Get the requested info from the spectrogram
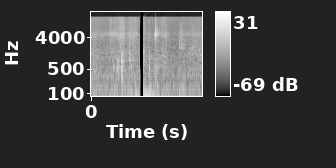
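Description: Hands kneading soft flour tortilla dough in a stainless steel mixing bowl: low thuds and faint clicks as the dough is pushed and turned against the bowl. The sound drops out briefly at an edit about halfway through.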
